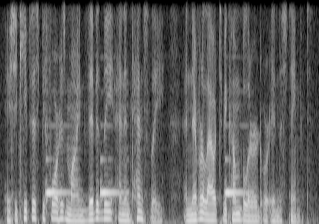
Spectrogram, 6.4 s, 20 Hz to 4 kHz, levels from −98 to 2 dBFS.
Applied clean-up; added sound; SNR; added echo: none; Piano; 1 dB; none.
